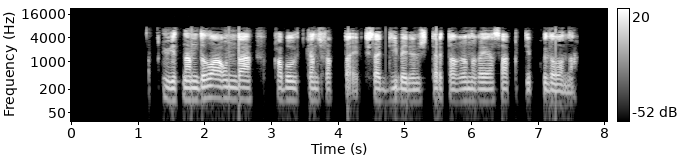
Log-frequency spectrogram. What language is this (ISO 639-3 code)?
bak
